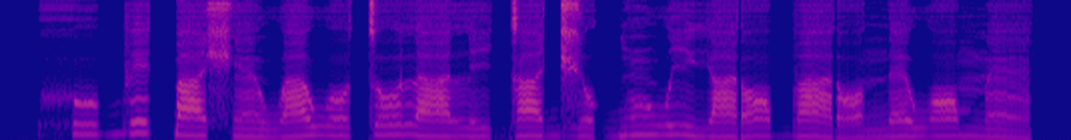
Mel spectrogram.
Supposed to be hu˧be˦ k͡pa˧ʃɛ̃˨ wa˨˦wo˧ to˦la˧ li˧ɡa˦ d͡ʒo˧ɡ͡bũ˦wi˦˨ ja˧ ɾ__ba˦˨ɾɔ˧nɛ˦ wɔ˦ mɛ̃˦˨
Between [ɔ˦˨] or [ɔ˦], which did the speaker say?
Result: ɔ˦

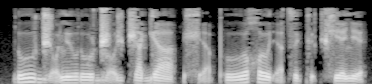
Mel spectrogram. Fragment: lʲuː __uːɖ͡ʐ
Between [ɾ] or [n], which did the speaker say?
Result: ɾ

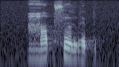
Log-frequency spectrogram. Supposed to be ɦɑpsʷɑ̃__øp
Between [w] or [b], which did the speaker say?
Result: b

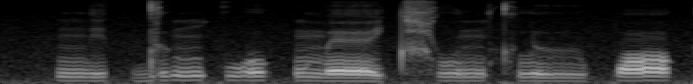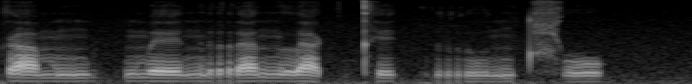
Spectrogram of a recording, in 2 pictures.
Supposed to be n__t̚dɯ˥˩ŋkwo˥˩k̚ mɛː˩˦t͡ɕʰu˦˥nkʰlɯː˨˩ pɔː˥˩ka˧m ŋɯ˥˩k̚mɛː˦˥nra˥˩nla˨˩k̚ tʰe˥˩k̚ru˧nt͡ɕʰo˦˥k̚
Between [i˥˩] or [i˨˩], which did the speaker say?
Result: i˨˩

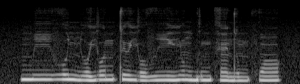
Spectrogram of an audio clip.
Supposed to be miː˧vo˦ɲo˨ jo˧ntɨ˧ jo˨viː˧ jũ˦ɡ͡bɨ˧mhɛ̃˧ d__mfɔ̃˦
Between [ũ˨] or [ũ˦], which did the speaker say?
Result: ũ˨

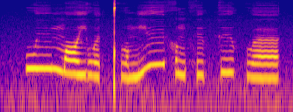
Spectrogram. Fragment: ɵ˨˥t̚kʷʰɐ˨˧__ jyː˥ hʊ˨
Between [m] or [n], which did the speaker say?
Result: m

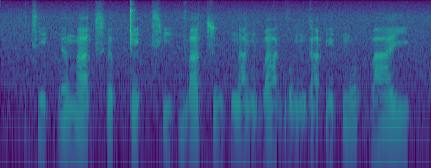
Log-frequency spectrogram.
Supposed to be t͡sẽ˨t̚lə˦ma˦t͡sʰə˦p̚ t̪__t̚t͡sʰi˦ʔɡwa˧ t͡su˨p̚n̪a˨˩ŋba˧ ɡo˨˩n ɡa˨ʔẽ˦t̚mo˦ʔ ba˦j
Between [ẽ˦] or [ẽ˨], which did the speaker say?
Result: ẽ˦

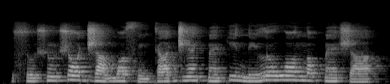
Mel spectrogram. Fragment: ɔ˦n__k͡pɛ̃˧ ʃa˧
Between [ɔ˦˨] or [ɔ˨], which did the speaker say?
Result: ɔ˦˨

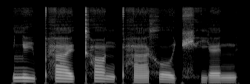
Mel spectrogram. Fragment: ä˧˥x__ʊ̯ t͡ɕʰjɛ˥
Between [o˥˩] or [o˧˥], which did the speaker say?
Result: o˥˩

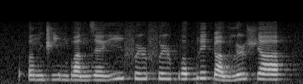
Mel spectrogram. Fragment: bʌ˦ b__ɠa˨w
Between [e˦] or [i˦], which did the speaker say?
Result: e˦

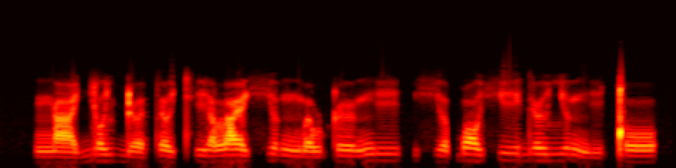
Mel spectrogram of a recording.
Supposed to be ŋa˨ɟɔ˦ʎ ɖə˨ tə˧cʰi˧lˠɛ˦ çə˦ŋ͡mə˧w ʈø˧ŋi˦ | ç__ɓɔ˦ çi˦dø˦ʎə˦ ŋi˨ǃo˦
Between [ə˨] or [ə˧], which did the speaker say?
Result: ə˧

